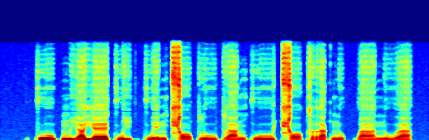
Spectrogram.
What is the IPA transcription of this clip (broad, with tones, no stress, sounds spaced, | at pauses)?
k w u˥˩ ʔ m i˩˦ a̯ j ɛː˦˥ k w i˨˩ ʔ k w e˧ n t͡ɕ ɔː˧ p l uː˧ p l a˩˦ ŋ k w uː˥˩ t͡ɕ ɔː˦˥ k r a˥˩ k̚ n u˨˩ k̚ w aː˨˩ n u˧ a̯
